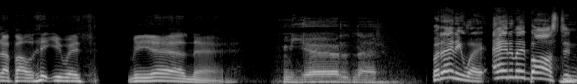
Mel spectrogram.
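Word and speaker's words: Mjölnir: is that we now know how to correctly pronounce Mjolnir. Mjolnir. And the way you spell it is MJ with 2 dots LNIR.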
